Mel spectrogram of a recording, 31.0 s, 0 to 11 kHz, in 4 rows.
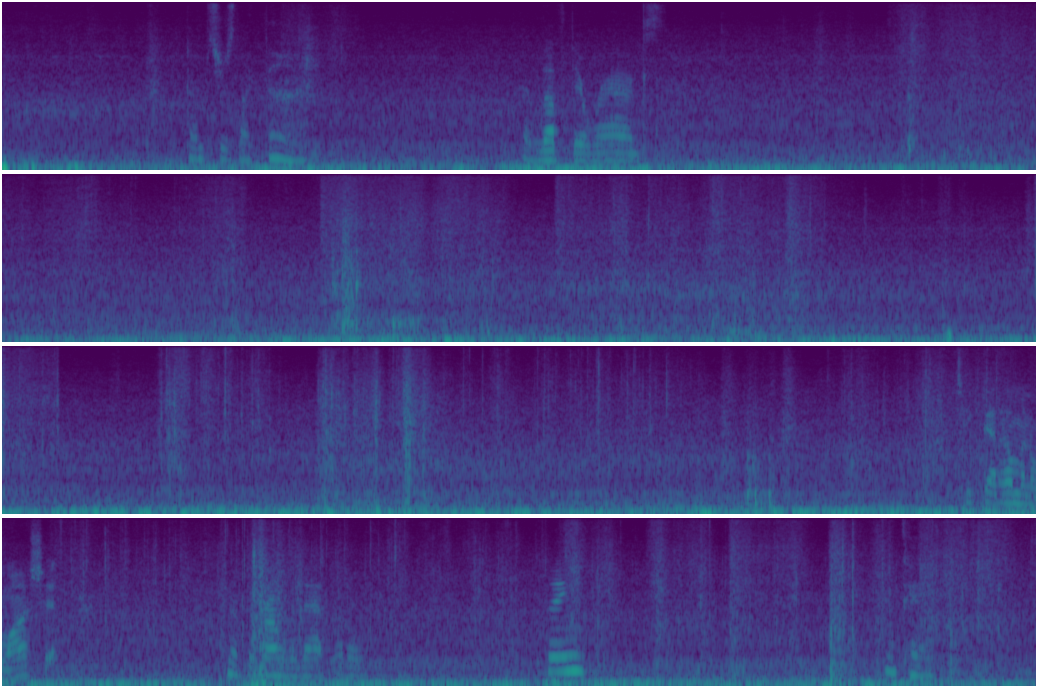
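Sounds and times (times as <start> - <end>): plastic bags rustling: 6.6 - 31.0.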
